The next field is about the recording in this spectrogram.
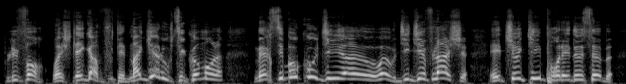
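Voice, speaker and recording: A man's voice: high-pitched, sing-song, fairly quick, dry recording, clean studio sound. A young man streaming live, chatting casually in slang and thanking viewers for their subs. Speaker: streamer reacting to a video.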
